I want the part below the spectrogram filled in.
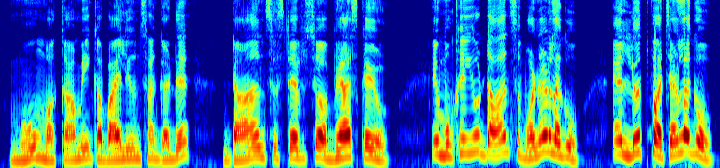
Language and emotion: Sindhi, happy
